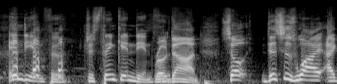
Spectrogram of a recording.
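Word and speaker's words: Rodón: believe that's correct okay nonetheless it's pronounced rodon rodon or if you prefer think of the hilltop usf rodon go dons rodon i i got it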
